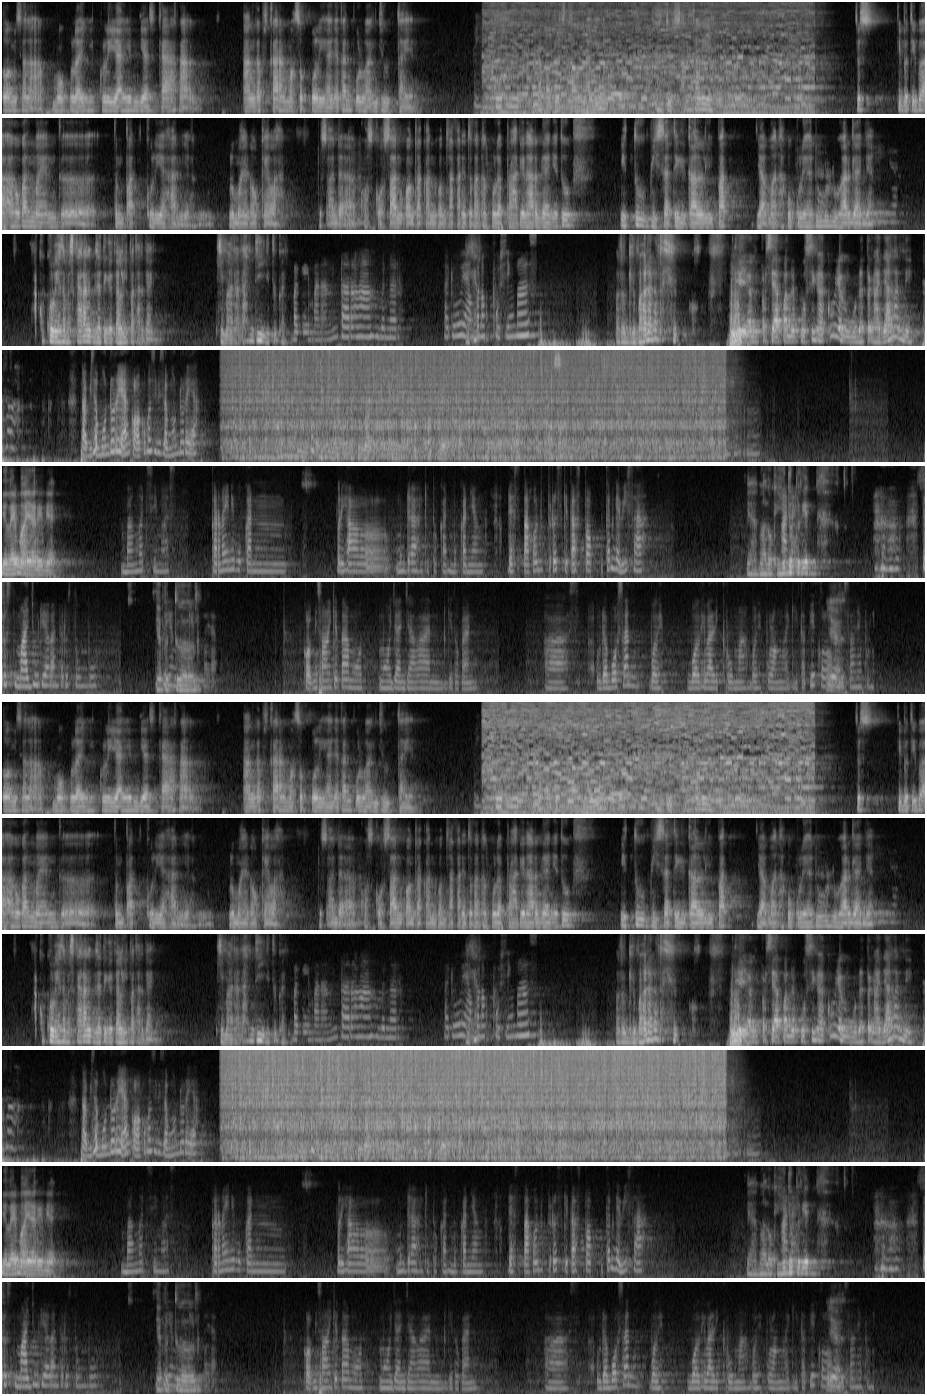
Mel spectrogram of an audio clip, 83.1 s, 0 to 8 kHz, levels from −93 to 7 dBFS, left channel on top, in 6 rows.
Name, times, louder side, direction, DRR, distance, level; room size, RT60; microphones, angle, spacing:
voice 1, 0.0-3.0 3.6-6.2 7.3-7.6 7.9-9.1 9.7-10.7 12.8-13.1 13.4-15.2 15.5-18.1 18.6-22.7 23.1-24.8 25.1-26.9 28.1-30.1 30.9-32.0 34.6-34.9 36.9-41.4 45.6-47.8 48.0-48.5 48.9-50.1 50.5-50.8 55.4-56.2 59.9-60.0 66.5-67.8 71.5-72.2 81.6-81.8, left 1 dB, 25° left, 0.8 m, -32 dB
voice 2, 7.1-7.5 10.9-11.5 11.8-12.2 19.0-19.4 25.7-26.4 26.9-27.3 32.0-33.7 34.3-36.9 38.5-38.9 41.5-42.0 42.5-44.6 46.0-46.4 52.2-52.9 54.2-54.8 55.8-56.0 57.2-58.0 58.5-59.7 60.4-62.6 63.0-65.4 66.3-66.6 67.0-67.4 68.4-71.0 71.6-72.3 73.4-76.7 77.1-82.3, left 2 dB, 65° left, 1.0 m, -38 dB
sound 1, 7.2-12.2, right 6 dB, 85° right, 1.3 m, -29 dB
sound 2, 44.8-52.4, right 8 dB, 50° right, 1.2 m, -25 dB
23.5 x 22.5 x 9.2 m
head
